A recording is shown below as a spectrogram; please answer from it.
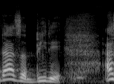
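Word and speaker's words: bidet: Det so you know because a friend don't pronounce T that's why it's called a Biddy I was toting invest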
